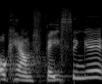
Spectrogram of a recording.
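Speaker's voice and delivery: ordinary talk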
